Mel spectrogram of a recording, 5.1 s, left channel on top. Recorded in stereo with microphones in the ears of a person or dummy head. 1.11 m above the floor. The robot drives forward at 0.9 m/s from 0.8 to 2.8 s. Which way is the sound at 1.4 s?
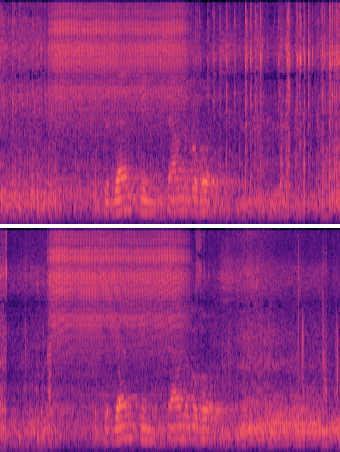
60° left (ahead or behind).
